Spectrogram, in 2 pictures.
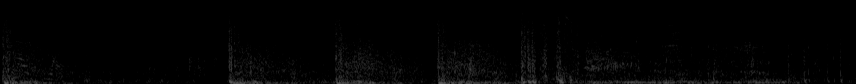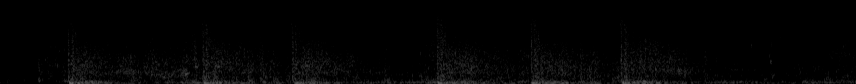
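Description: Gunfire in the video game The Outer Worlds, repeated loud shots and bursts cracking in clusters over about seventeen seconds, with short quiet gaps between volleys.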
